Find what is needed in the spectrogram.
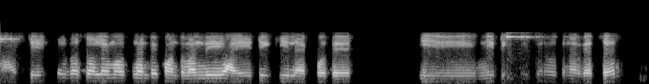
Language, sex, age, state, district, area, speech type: Telugu, male, 18-30, Andhra Pradesh, N T Rama Rao, rural, conversation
